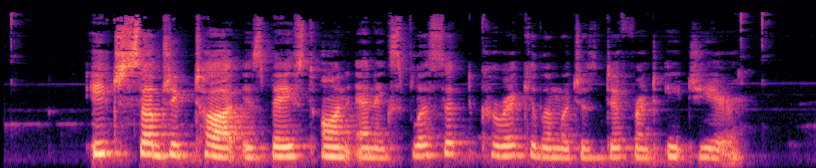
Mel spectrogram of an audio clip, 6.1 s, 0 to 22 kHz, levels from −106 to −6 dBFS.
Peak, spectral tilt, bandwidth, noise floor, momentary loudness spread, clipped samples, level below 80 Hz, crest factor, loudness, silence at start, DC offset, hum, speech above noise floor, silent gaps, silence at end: -4 dBFS; -4 dB/octave; 16.5 kHz; -62 dBFS; 10 LU; under 0.1%; -64 dBFS; 20 dB; -21 LUFS; 0.65 s; under 0.1%; none; 41 dB; none; 0.55 s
